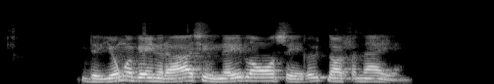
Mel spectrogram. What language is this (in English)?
Western Frisian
